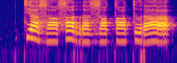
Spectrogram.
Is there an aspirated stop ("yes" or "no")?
no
